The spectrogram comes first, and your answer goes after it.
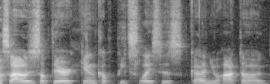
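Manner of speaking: ordinary delivery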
